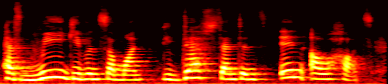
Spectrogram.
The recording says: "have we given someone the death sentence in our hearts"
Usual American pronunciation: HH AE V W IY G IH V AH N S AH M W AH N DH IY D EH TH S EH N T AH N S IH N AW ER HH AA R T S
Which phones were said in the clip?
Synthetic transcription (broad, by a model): HH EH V W IY G IH V AH N S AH M W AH N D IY D EH F S EH N T AH N S IH N AW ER HH AA T S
